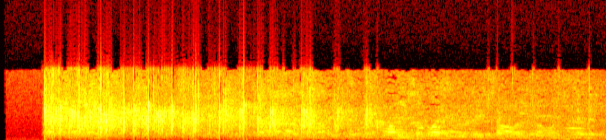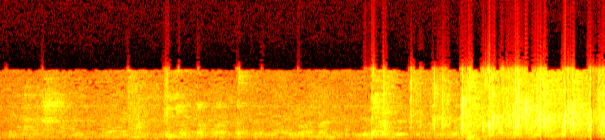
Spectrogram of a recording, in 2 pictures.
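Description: An audience claps in a large hall, fading to a murmur and then swelling again.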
